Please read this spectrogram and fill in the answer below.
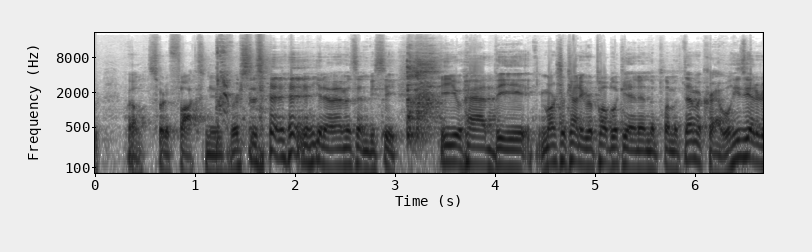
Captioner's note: laughs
